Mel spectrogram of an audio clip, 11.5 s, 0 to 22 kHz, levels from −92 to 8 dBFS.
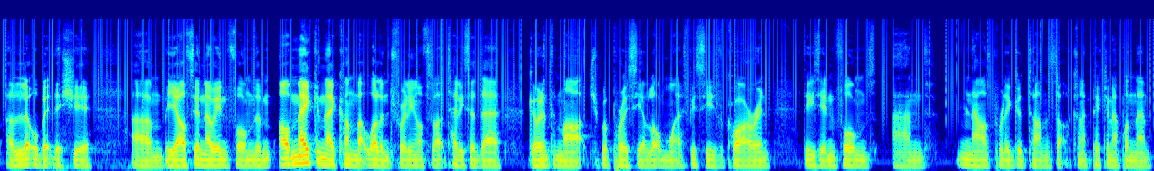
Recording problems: crackle, like an old record; faint; 25 dB below the speech

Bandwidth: 14.5 kHz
